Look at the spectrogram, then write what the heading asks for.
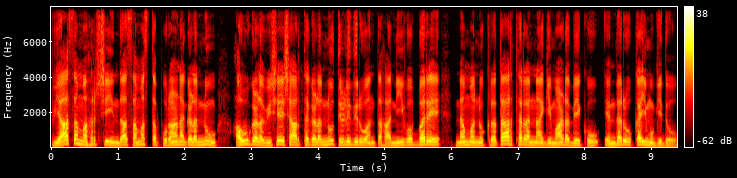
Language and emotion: Kannada, neutral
